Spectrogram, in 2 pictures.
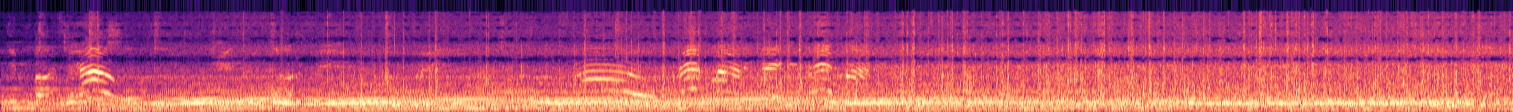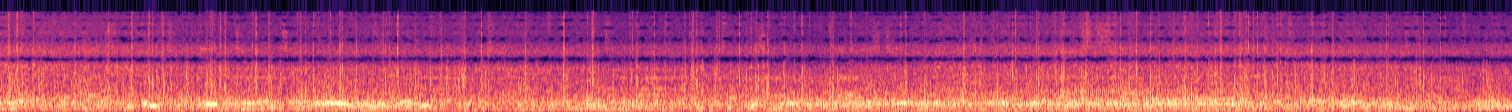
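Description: Vehicle engine accelerating through the gears. Its pitch climbs and drops back at each shift three times over the first eight seconds or so, then it runs steady at cruising speed.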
